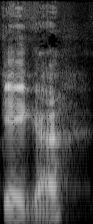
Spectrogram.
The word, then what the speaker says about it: Giger: Actually, it's pronounced Giger.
